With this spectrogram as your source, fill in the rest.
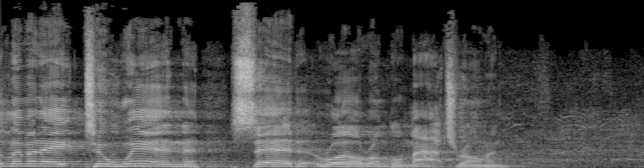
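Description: A man talks with animation through a microphone in a large echoing arena.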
